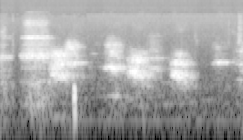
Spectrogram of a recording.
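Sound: dogs barking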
